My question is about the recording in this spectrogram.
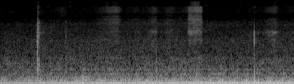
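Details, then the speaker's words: Classic Ford at idle through glass pack mufflers: deep, slightly uneven loping burble that sounds like a misfire, but the owner says it's a glass pack trait; normal idle. "But yeah, these glass packs make it seem like it's misfiring glass packs. I mean, my grandpa's truck does it, his hot rod, Christine does it, and same as Ruby. So, it's a glass pack thing."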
